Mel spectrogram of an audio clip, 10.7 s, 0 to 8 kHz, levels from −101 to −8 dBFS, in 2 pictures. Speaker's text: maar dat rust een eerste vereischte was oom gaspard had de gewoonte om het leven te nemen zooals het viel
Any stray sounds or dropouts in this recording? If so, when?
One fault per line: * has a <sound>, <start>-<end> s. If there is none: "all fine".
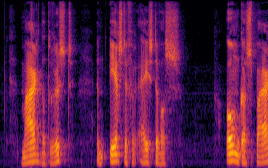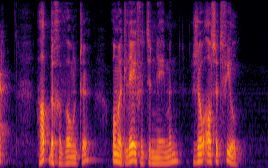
all fine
